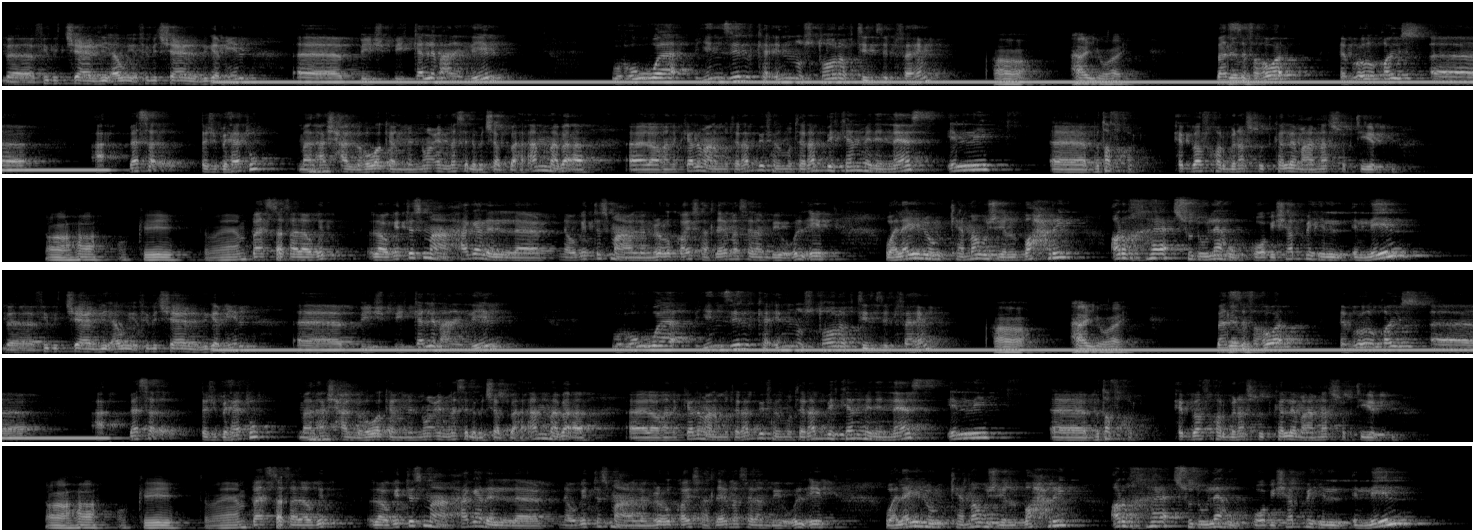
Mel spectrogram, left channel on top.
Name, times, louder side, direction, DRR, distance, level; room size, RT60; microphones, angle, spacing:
voice 1, 0.0-5.0 5.5-5.6 6.1-9.3 12.1-12.8 13.4-15.0 15.6-17.3 17.7-24.9 25.2-26.0 26.4-28.9 31.9-32.7 33.1-43.5, left 2 dB, 20° left, 2 dB, 2.0 m, -32 dB
sound 1, 2.1-15.8, left 1 dB, 30° right, 1.4 m, -29 dB
voice 2, 9.9-10.3 10.7-11.3 12.2-12.5 17.8-18.0 29.9-31.2 31.4-32.1, right 1 dB, 10° right, 8 dB, 1.3 m, -31 dB
23.0 x 19.0 x 6.3 m, 0.78 s
head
